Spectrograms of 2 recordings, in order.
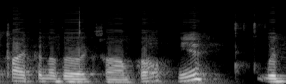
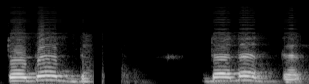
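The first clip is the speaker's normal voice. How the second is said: "Duh, duh, duh" with the middle beat strong; small-big-small stress pattern; 3 semitones higher than usual. Shown as a demonstration. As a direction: chant the rhythm weak, STRONG, weak on "Duh". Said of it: "this stress pattern is saying small, big, small".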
